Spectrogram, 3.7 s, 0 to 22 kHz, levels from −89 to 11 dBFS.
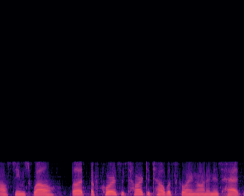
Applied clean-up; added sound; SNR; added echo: neural separator model SepFormer DNS4.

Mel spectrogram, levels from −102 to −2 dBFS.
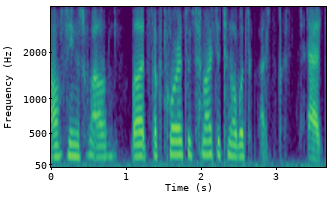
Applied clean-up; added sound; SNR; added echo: neural diffusion model UNIVERSE++.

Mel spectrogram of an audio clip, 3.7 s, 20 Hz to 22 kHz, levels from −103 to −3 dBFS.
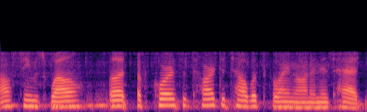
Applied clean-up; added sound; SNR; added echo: neural mask model RNNoise.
